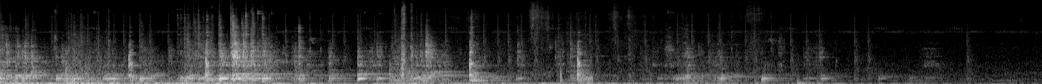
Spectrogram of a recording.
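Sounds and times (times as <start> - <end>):
bucket rattling at a wheel well in Varboc: 0.0 - 10.4.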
